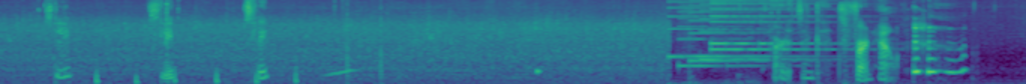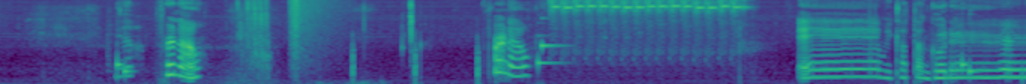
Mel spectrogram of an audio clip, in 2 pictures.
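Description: A video game plays short chiming menu sounds.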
